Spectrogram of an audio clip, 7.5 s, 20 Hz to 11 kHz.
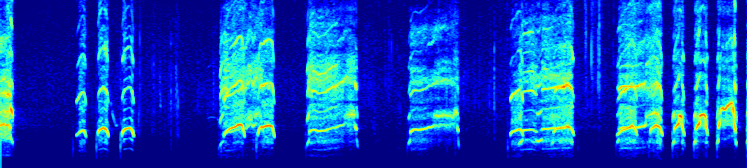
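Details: Ospreys at a nest in the Satakunta region of Western Finland, 5 August 2024, as the elder chick attacks the younger during fish delivery: scattered bursts of high, sharp whistled chirps alternating with longer harsh, buzzy squeals, with short silences between.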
